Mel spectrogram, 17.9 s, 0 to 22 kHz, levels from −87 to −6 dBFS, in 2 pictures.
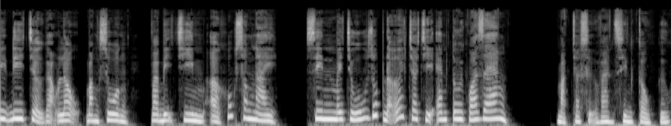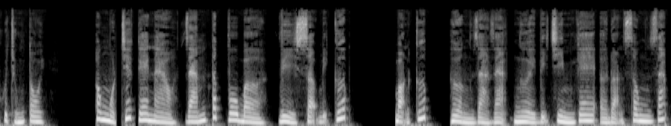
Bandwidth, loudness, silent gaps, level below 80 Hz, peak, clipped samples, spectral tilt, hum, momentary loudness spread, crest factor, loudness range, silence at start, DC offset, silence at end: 16 kHz; -20 LUFS; 3.93-4.08 s, 7.05-7.33 s, 9.84-10.21 s, 10.50-10.56 s, 13.85-14.21 s, 14.83-14.94 s; -44 dBFS; -6 dBFS; under 0.1%; -6 dB/octave; none; 6 LU; 12 dB; 2 LU; 0 s; under 0.1%; 0.05 s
